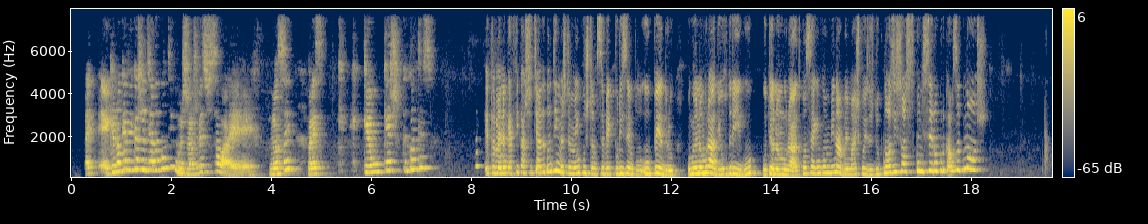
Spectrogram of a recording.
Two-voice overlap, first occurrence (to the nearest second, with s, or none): none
